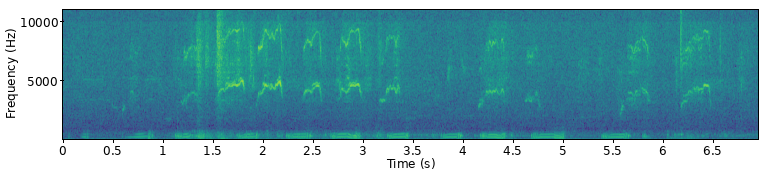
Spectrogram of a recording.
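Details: At a wild pigeon nest, an intruding pair attacks a nestling; deep rounded coo notes repeat roughly twice per second, with high whistled squeaks above and brief rustling near the start.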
